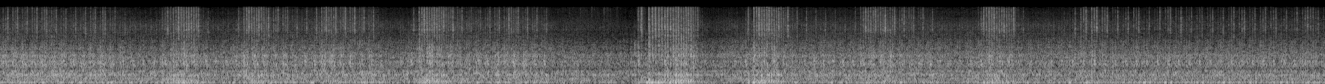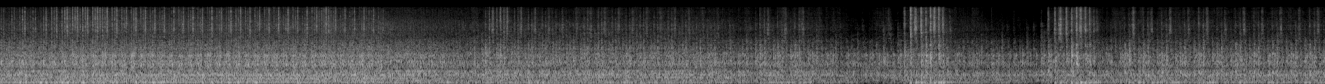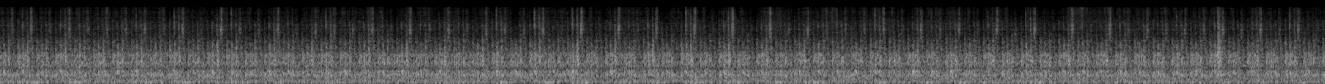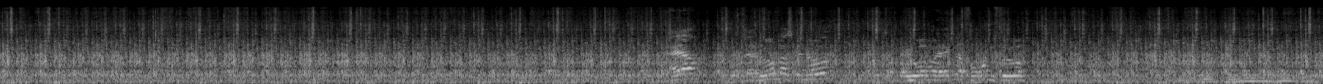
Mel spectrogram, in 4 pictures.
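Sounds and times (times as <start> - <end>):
diesel tractor engine idling: 0.0 - 52.9.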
